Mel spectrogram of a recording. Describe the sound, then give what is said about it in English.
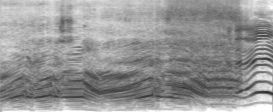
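A loud drag race car engine revs up and down, its pitch rising and falling in repeated surges before climbing sharply at the end, on a test pass without nitrous down a quarter-mile strip. “we're going to get some test passes in this morning just to get a feel for the cars”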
